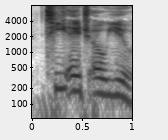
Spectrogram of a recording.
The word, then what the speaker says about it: thou: T H O U is pronounced thou, not the th hy is pronounced thy, not they.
